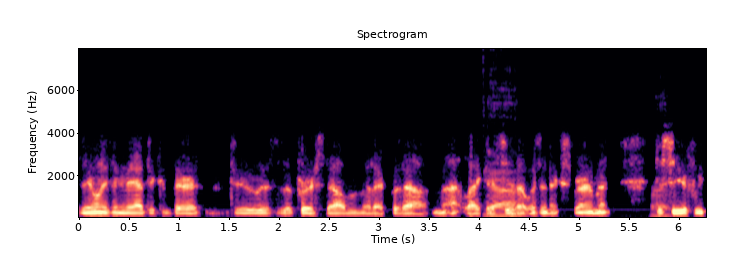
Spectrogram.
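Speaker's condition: Parkinson's disease

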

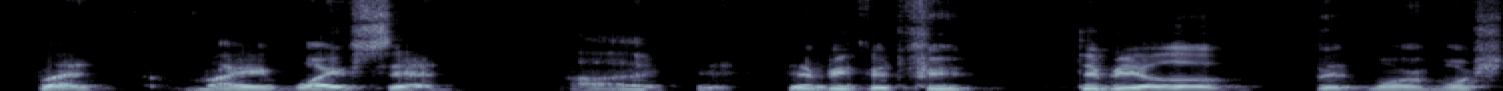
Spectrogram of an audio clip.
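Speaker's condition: Primary lateral sclerosis, mild; upper motor neuron, asymmetric left side, two cervical laminectomies, ALS clinic care; mild dysarthria, afternoon voice fatigue for 3-4 years, voice worsening, starting difficulty swallowing liquids

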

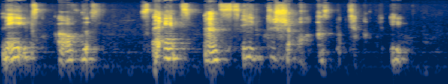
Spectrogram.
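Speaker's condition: Spasmodic dysphonia; trouble speaking during talk

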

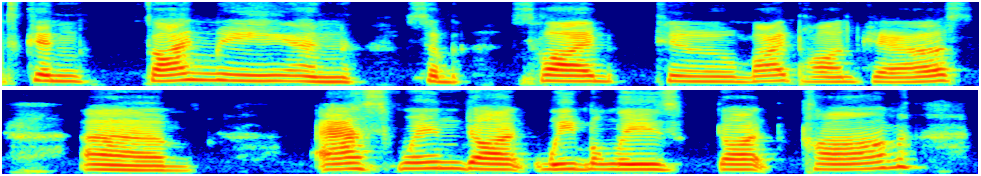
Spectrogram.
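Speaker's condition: Cerebral palsy; neurological

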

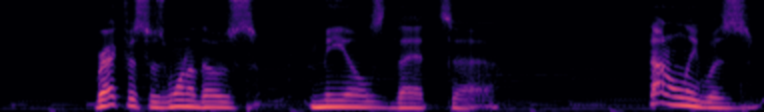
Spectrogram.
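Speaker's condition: No condition

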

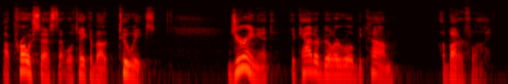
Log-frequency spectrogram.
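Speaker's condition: No condition

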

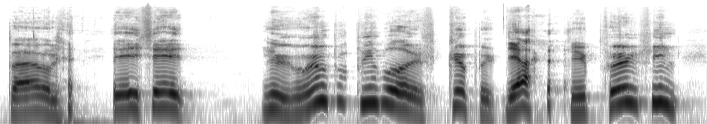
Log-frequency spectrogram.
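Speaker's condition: Cerebral palsy

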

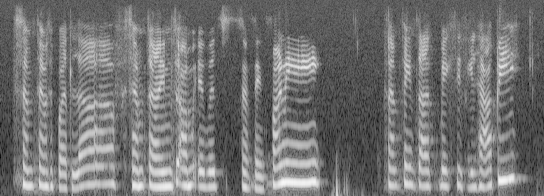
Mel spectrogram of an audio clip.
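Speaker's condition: Down syndrome

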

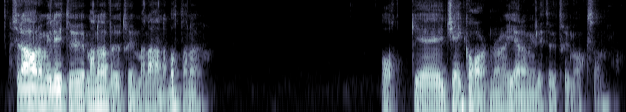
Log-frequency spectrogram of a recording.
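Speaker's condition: No condition

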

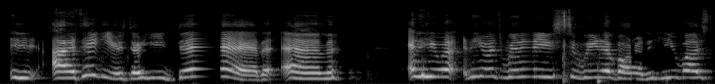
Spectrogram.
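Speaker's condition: Cerebral palsy; brain bleed at quadruplet birth, right side weaker, limp, crooked right hand, electric wheelchair for travel; voice affected, speaks with accent

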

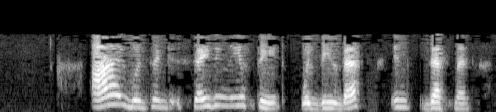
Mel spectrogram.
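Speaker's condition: Cerebral palsy; still walks on inner side of feet despite surgery

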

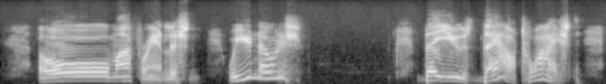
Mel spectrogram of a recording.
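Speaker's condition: No condition

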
